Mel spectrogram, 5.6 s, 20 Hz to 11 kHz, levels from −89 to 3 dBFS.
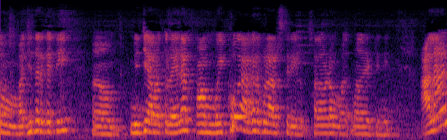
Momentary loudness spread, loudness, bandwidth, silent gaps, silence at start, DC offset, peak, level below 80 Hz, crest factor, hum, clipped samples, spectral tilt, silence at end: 9 LU; -26 LUFS; 9.6 kHz; none; 0 s; under 0.1%; -12 dBFS; -62 dBFS; 14 dB; none; under 0.1%; -6.5 dB/octave; 0 s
